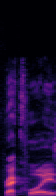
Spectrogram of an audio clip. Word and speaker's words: Requa: Requa actually is how the tribe would pronounce it.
